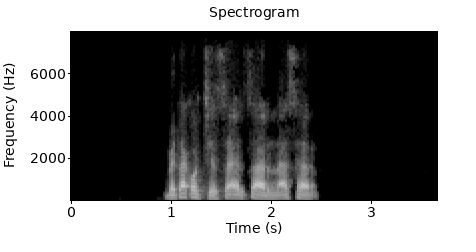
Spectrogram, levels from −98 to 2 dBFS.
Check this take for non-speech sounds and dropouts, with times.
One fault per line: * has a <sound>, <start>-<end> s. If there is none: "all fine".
all fine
